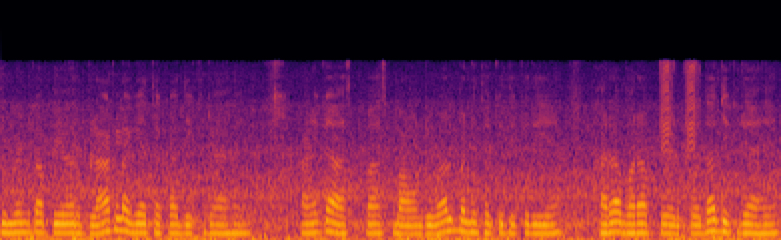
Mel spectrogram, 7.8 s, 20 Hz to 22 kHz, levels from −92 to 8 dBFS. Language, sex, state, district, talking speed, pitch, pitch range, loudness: Marwari, male, Rajasthan, Nagaur, 185 wpm, 150 Hz, 145-155 Hz, -15 LUFS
